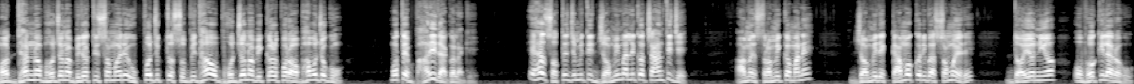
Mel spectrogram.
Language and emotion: Odia, angry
